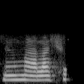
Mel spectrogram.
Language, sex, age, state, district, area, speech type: Bodo, female, 45-60, Assam, Kokrajhar, urban, conversation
